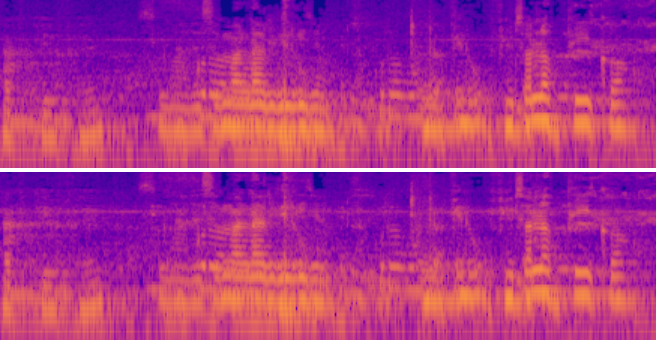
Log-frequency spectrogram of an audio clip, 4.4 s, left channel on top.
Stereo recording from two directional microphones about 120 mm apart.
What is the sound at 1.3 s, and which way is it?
Speech, 55° left (ahead or behind).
